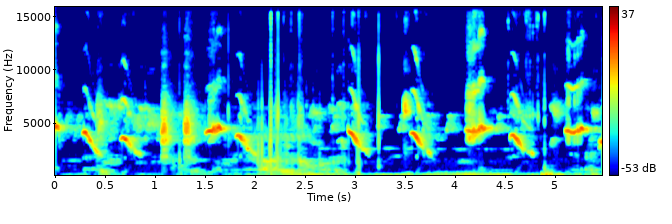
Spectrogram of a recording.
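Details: Young long-tailed shrike of the Priangan type, its spotted juvenile plumage moulting, giving scattered sharp downslurred high notes and short buzzy bursts between pauses, with clicking and low rumbling noise in the background.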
